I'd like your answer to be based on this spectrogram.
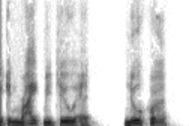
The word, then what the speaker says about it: Noohra: It's N as in Nick, O-O-H-R-A, Neura, and it means enlightenment.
